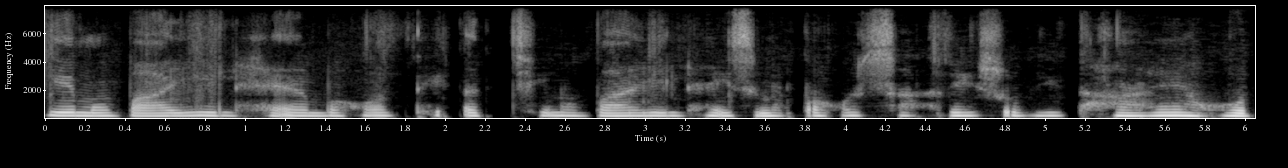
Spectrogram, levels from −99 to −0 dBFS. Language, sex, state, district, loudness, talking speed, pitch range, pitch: Hindi, female, Bihar, Jahanabad, -21 LUFS, 140 wpm, 195-205 Hz, 205 Hz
